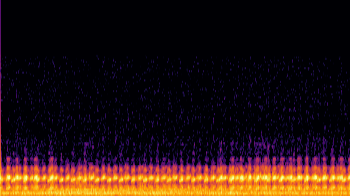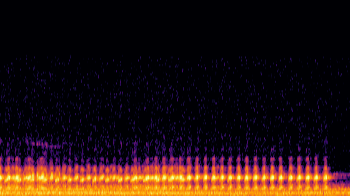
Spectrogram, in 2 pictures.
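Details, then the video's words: Several tree frogs sing at a forest pond by night in mid-April in North-East Italy, with a continuous, rapid, rasping croak train layered over a thick background hum of other frogs; the foreground caller stops abruptly at the end. "relaxing forest pond by night with singing tree frogs"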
